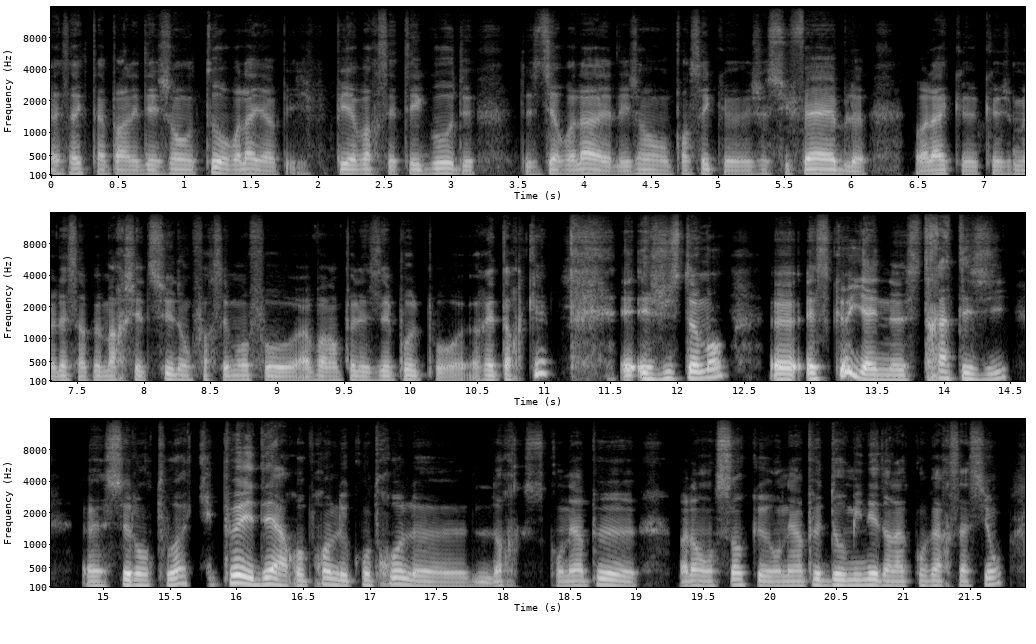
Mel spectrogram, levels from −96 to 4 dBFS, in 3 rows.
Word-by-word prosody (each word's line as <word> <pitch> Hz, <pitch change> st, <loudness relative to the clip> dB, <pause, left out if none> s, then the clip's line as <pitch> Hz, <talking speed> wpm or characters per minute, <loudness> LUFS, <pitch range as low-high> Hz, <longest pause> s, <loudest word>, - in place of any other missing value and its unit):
c'est 95 Hz, -, -4 dB
vrai 115 Hz, 0 st, -2 dB
que -, -, -32 dB
tu -, -, -8 dB
as -, -, -3 dB
parlé 100 Hz, 0 st, -3 dB
des 100 Hz, 0 st, -4 dB
gens 105 Hz, +2 st, -3 dB
autour, 110 Hz, +5 st, 0 dB
voilà. 105 Hz, +1 st, -1 dB
Il 100 Hz, -, -3 dB
y -, -, -3 dB
a 90 Hz, -, -5 dB
p -, -, -17 dB
il 110 Hz, -4 st, -19 dB, 0.2 s
peut 110 Hz, -, -2 dB
y -, -, +1 dB
avoir 105 Hz, 0 st, -2 dB
cet 95 Hz, +2 st, -9 dB
ego 115 Hz, +3 st, 0 dB
de 95 Hz, -2 st, -6 dB, 0.3 s
de 90 Hz, -, -9 dB
se 90 Hz, -, -16 dB
dire: 105 Hz, +2 st, -1 dB
«Voilà, 105 Hz, +2 st, +1 dB
heu, -, -, -2 dB
les 90 Hz, 0 st, -6 dB
gens 105 Hz, +1 st, -5 dB
vont 95 Hz, -1 st, -7 dB
penser 100 Hz, +3 st, -6 dB
que 95 Hz, -2 st, -6 dB
je 95 Hz, +1 st, -10 dB
suis 95 Hz, +1 st, -12 dB
faible, 105 Hz, -2 st, +2 dB
heu, 85 Hz, -, -5 dB, 0.4 s
voilà, 100 Hz, +2 st, 0 dB
que 95 Hz, -1 st, -8 dB
que 95 Hz, +1 st, -7 dB
je 95 Hz, -, -12 dB
me 95 Hz, -1 st, -4 dB
laisse 100 Hz, 0 st, -3 dB
un -, -, -2 dB
peu 100 Hz, +1 st, -4 dB
marcher 100 Hz, 0 st, -3 dB
dessus 115 Hz, +4 st, -3 dB
donc, 105 Hz, -2 st, -3 dB
forcément, 105 Hz, +1 st, -4 dB
faut 95 Hz, -2 st, 0 dB
avoir 100 Hz, +1 st, -2 dB
un 95 Hz, -, -3 dB
peu 105 Hz, +1 st, -4 dB
les 95 Hz, 0 st, -4 dB
épaules 100 Hz, +1 st, -1 dB
pour, -, -, -6 dB
heu, -, -, -11 dB
rétorquer». 110 Hz, -, 0 dB, 0.6 s
Et -, -, +4 dB
et 130 Hz, -, +7 dB
justement, 145 Hz, -, +3 dB, 0.3 s
heu, 120 Hz, -, +7 dB
est-ce 130 Hz, 0 st, +5 dB
qu'il -, -, +7 dB
y -, -, +7 dB
a 115 Hz, -, +7 dB
une, 110 Hz, -1 st, -1 dB
heu, -, -, -4 dB
stratégie, 130 Hz, +4 st, -1 dB, 0.4 s
heu, 105 Hz, 0 st, 0 dB
selon 125 Hz, +2 st, +4 dB
toi, 140 Hz, +6 st, +1 dB
qui 130 Hz, -, -15 dB
peut 170 Hz, +6 st, +8 dB
aider 145 Hz, 0 st, +6 dB
à 135 Hz, -, +4 dB
reprendre 115 Hz, +4 st, 0 dB
le 120 Hz, -, +2 dB
contrôle, 125 Hz, +4 st, 0 dB
heu, 100 Hz, -2 st, -2 dB
lorsqu'on 105 Hz, +2 st, -7 dB
est -, -, +2 dB
un 110 Hz, -, 0 dB
peu, 115 Hz, -3 st, +2 dB, 0.3 s
voilà, 115 Hz, +2 st, +1 dB
on 105 Hz, -1 st, 0 dB
sent 130 Hz, +4 st, 0 dB
qu'on 105 Hz, -1 st, -1 dB
est -, -, +1 dB
un 110 Hz, -, -1 dB
peu 130 Hz, -, +2 dB
dominé 120 Hz, +1 st, +3 dB
dans 115 Hz, -2 st, -1 dB
la 105 Hz, 0 st, -1 dB
conversation? 110 Hz, +6 st, -4 dB
105 Hz, 255 wpm, -23 LUFS, 100-120 Hz, 0.6 s, peut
